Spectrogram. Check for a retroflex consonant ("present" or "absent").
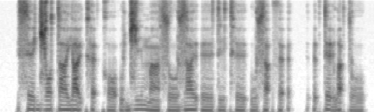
absent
